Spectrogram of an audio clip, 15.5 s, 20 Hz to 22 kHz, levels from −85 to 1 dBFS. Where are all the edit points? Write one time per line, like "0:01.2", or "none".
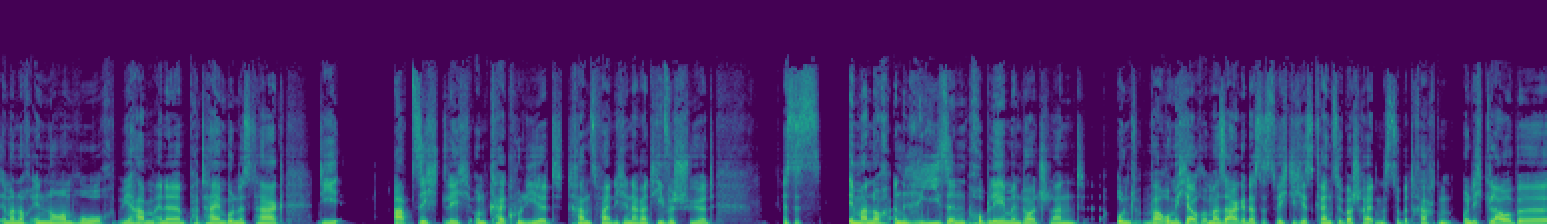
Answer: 0:11.0
0:14.5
